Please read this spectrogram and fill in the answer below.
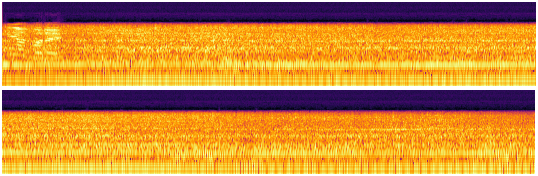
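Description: An engine running steadily with an even, low drone, its note shifting slightly about three quarters of the way through.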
